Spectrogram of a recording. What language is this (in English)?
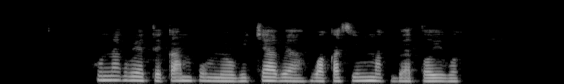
Yaqui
